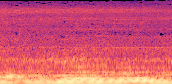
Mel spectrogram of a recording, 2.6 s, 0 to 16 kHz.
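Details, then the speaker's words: Turning the key primes the fuel pump with an even low hum and steady whir, no catching or surging; a good pump, tested while fixing engine stalling and blue smoke after a bad 1.8-ohm coil was found. "hearing a sound That's a indication of a good pump"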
